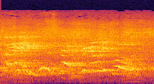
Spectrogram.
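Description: Many children's voices chattering and calling out at once, overlapping so that no single voice stands out.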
